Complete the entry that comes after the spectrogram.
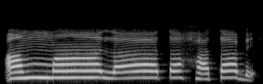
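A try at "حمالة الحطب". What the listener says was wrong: আচ্ছা আমরা দেখি, লাতা এই লামের মধ্যে হচ্ছে আমরা টান দিব না, দ্রুত বলবো।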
